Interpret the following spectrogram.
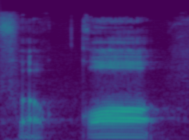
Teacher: فقا قاف کو موٹا ادا کریں گے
